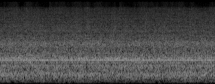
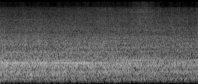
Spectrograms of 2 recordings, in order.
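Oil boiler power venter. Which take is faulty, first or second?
first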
